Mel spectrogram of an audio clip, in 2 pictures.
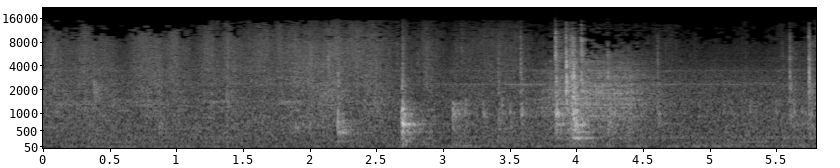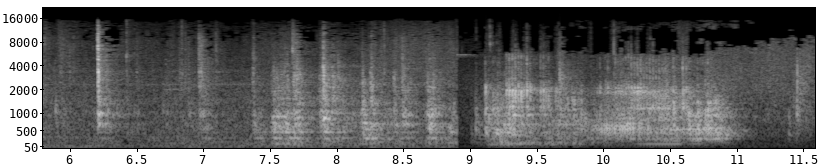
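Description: Sharp clicks and rattles of a metal door latch being worked, with a plastic carrier bag rustling, over a steady low background hum. The sound changes suddenly about nine seconds in to a louder rustling stretch lasting about two seconds.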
